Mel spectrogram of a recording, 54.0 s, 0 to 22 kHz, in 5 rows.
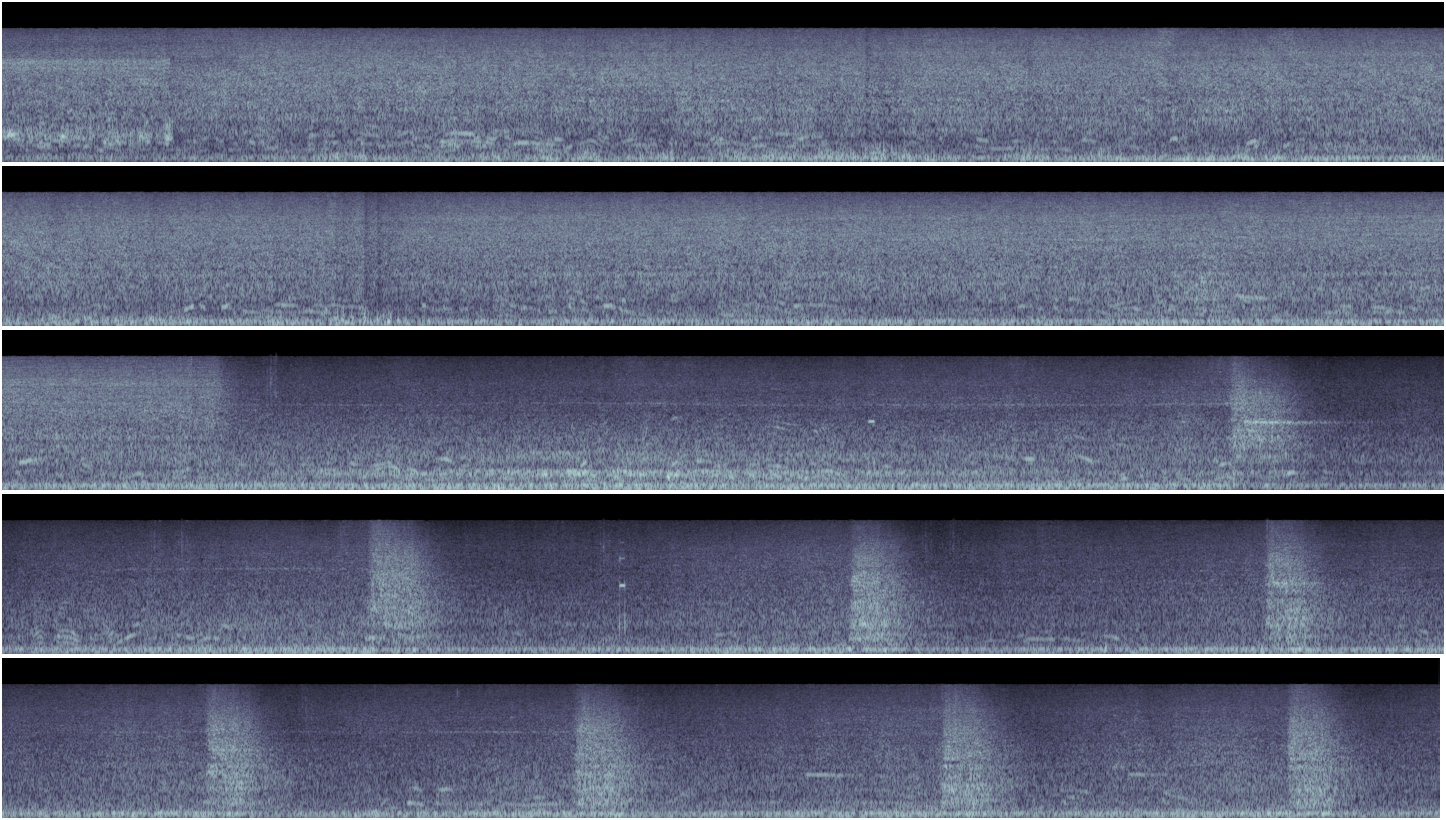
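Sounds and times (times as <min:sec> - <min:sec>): steam hissing from safety valves: 0:00.0 - 0:25.1, 0:25.8 - 0:54.0.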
